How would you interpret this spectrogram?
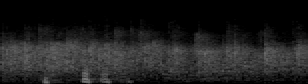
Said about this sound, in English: And therefore, okay, you clap when you finish.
